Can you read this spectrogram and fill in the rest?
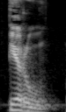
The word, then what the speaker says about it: Перу: А Флоренция Леонидовна вспоминает историю названия Перу, государство в Южной Америке – она вспоминает, что в течение многих лет употреблялся вариант «перу» с ударением на первом слоге. Он был зафиксирован, например, во втором издании Большой советской энциклопедии.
